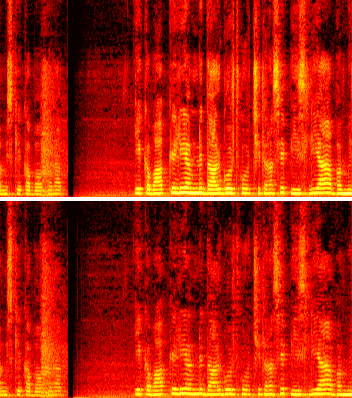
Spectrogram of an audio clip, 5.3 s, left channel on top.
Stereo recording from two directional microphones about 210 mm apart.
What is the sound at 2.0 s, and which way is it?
Speech, 35° left (ahead or behind).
